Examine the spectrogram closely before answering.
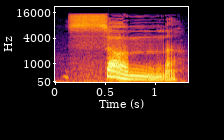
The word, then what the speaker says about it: sommes: Nous sommes, okay? Nous sommes, okay? So you don't pronounce the final S here, it doesn't exist.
